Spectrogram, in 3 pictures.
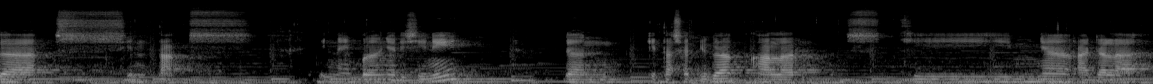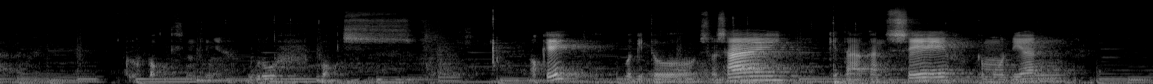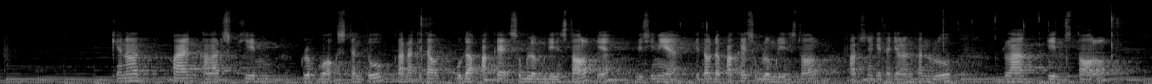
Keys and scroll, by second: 0.0-4.3 typing, 5.4 Return, 6.5-10.5 typing, 13.5-15.4 typing, 18.8-20.6 typing, 20.8 Return, 27.2 Return, 28.0-30.0 typing, 30.9 Escape, 31.6-34.1 typing.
